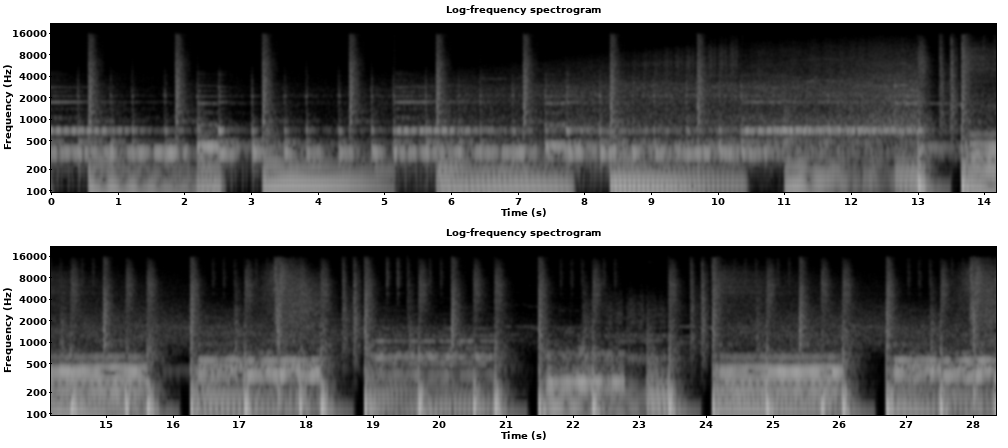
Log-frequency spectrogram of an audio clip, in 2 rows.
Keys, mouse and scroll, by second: 2.9 scroll down 1, 3.6 alt+scroll down 1, 5.2-7.7 drag, 7.7 Caps_Lock, 7.7 click, 20.9 click, 25.0-28.3 drag.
